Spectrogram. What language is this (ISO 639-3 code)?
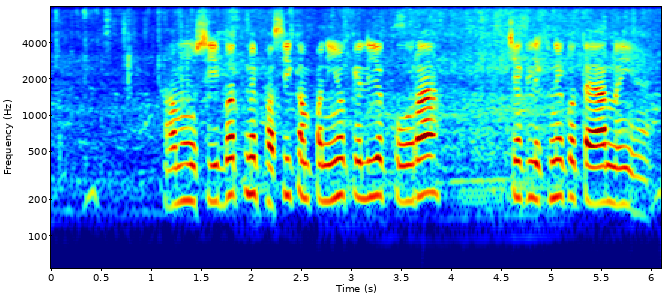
hin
